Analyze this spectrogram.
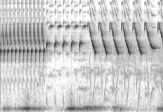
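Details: Canary singing: a fast stuttering high trill, short bubbling notes, then a run of loud, evenly spaced downward-slurred whistles; soft low rumble behind.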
